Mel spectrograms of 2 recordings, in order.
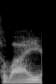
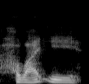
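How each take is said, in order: First: It is said smoothly with no glottal catch. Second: It has a glottal catch before the last syllable.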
